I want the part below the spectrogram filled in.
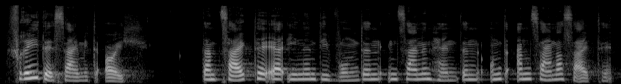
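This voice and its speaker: A woman reading a Bible passage aloud in a measured, even way, then interpreting a sermon line by line. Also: a little high. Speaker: scripture reader and interpreter.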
